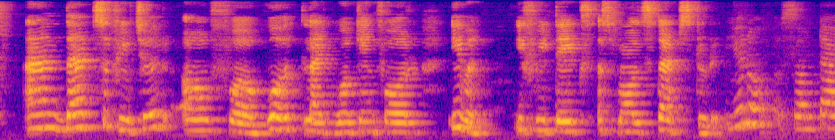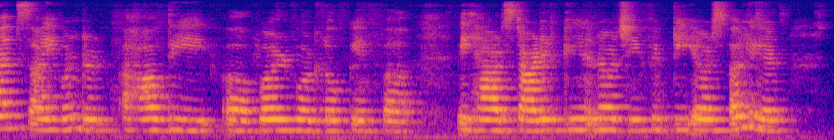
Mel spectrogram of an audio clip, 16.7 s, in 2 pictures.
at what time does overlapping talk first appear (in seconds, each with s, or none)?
none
